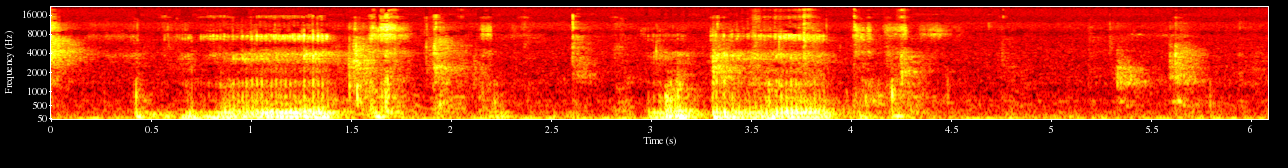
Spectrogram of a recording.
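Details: Bulldog asleep on a couch snores in soft, rough, breathy rasps, with two fuller snorts about two seconds apart, over a quiet indoor background.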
